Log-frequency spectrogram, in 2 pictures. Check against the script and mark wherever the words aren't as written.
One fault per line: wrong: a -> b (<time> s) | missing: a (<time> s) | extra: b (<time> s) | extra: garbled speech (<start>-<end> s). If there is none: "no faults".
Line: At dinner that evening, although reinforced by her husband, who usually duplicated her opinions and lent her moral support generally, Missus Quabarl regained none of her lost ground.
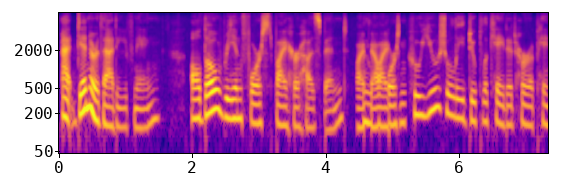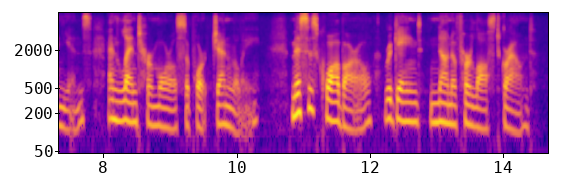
extra: garbled speech (4.5-5.2 s)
